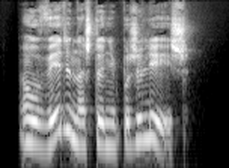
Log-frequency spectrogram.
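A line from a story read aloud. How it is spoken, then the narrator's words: Spiteful, contemptuous. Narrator (Russian): Выплевывает злобно, даже презрительно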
